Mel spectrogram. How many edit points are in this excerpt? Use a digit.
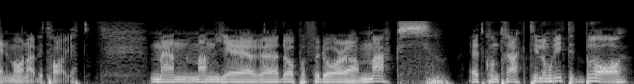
2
